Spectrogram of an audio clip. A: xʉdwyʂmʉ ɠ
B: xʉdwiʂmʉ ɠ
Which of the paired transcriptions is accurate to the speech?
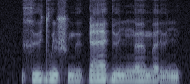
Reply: A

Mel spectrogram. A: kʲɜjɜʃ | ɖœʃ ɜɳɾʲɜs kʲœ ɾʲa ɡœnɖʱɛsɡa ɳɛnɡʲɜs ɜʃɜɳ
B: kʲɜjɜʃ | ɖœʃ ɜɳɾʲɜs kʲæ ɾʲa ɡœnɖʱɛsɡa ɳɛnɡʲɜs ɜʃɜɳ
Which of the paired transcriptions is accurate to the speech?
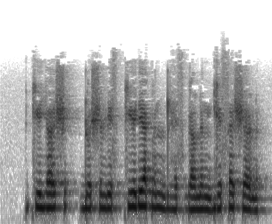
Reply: A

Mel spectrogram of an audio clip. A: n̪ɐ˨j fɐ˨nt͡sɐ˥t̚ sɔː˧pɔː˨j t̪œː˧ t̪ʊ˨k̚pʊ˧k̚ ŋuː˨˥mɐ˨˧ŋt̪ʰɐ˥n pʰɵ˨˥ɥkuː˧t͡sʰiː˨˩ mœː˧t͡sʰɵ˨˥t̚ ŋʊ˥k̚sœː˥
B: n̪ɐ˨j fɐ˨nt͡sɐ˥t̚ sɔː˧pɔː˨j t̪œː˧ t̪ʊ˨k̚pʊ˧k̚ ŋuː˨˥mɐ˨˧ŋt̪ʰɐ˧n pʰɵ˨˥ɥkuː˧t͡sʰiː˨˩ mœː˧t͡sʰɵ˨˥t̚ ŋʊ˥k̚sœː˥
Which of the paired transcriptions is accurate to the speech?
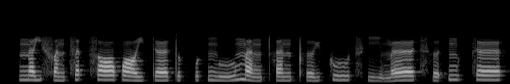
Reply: B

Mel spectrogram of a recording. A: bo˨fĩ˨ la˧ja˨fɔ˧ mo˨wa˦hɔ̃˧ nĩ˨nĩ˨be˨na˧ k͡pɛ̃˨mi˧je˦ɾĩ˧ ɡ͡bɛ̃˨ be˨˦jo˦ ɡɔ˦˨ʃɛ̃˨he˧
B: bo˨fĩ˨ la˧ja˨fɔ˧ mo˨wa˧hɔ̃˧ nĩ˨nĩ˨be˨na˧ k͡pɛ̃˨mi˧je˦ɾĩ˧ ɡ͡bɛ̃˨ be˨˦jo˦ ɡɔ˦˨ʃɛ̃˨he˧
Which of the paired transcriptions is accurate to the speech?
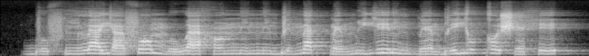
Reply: B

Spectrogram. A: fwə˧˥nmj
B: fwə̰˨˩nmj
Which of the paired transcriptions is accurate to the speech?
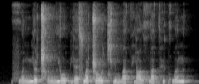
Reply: A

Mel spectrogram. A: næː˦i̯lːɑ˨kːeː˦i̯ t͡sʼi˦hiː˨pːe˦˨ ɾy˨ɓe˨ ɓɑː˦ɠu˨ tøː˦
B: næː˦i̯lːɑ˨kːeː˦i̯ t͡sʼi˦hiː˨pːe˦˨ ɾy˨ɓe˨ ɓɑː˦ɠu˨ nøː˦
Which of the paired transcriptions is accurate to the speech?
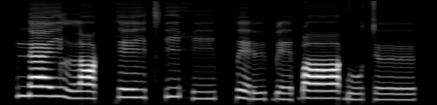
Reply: A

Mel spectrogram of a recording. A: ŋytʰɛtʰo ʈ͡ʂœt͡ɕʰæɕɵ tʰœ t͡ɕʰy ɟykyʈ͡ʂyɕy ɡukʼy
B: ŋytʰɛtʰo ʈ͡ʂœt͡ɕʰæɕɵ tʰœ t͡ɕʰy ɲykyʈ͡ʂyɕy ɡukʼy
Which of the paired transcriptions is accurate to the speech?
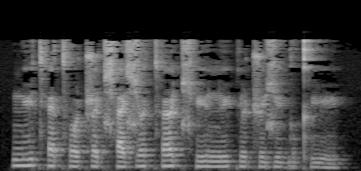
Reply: B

